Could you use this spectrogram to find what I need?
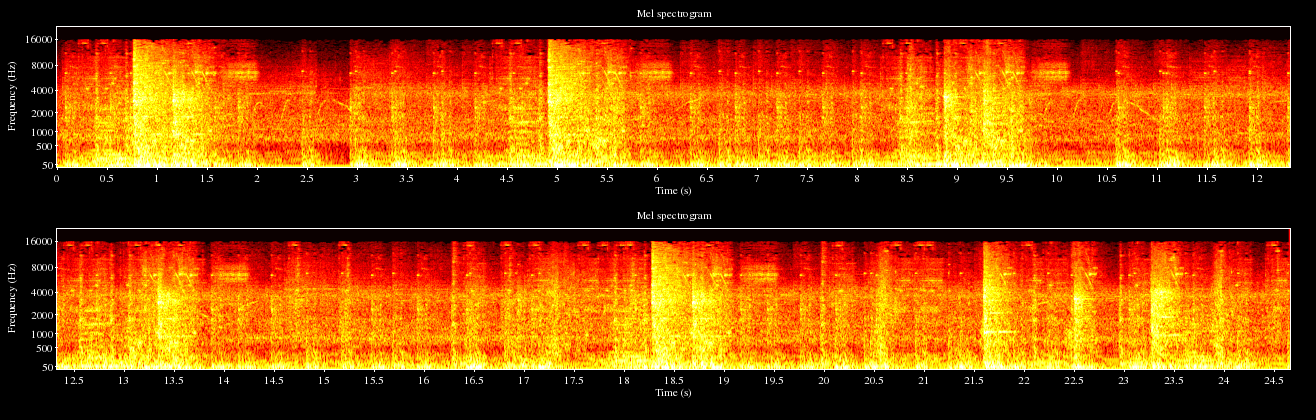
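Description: Heavy metal punches clang and thud as robots fight.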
